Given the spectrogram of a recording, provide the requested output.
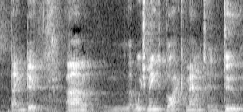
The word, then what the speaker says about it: Beinn Dubh: you spell it but you don't actually go be in depth it's bang dude which means Black Mountain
